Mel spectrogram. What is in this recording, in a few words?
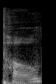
"pou", Chinese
